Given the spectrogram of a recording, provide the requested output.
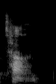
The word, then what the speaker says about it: Tan: It's it's uh like John, but with the T. So Tan.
